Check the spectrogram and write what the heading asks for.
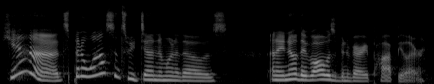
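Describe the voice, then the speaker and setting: A woman playing an animated, wry office employee. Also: mid-range voice, fast. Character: exasperated, sharp-witted female radio station employee. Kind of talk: comedic audio drama dialogue.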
